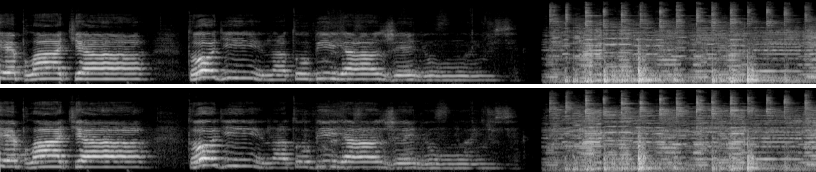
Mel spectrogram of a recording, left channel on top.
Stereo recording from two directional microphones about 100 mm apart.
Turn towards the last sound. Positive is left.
turn(degrees=20)  # may be behind; listen again after turning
